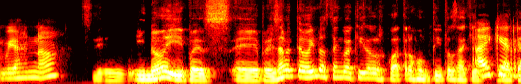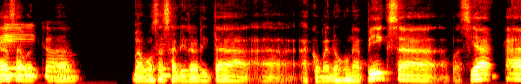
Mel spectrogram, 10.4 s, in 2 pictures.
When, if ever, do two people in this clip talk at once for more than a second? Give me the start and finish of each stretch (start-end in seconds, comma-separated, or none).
4.7-6.0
